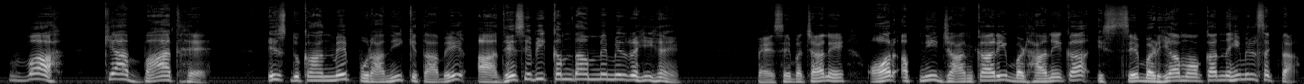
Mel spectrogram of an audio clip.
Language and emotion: Hindi, happy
